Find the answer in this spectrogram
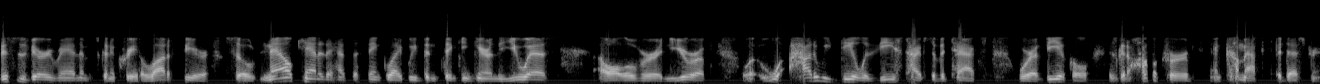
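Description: A man's plain, everyday voice with an American accent, fairly low in pitch, at a fairly quick pace with ordinary pitch variation. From Los Angeles. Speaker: former FBI agent. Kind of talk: interview. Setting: phone call.

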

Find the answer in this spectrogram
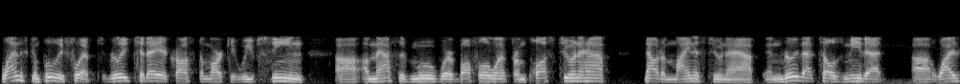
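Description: A plain, everyday voice with fairly even intonation. The pace is fairly quick. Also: man. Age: 30s. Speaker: sports betting reporter and author. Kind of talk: casual radio interview.

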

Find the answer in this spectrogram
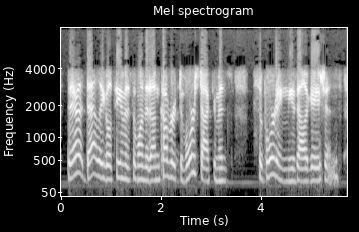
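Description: Speaking at a fairly quick pace in an unremarkable speaking voice, this clip has ordinary pitch variation and very even loudness. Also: woman, medium pitch for a woman. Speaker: criminal defense attorney. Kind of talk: radio interview, legal commentary.

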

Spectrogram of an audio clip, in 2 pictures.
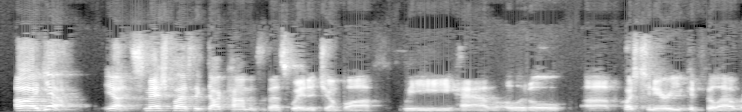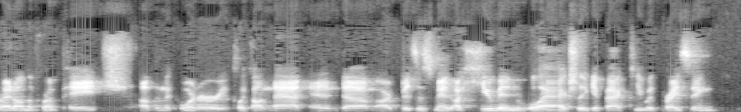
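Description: He has a normal speaking voice at a medium pitch. This man keeps a moderate pace with lively intonation and hardly any pauses. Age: 40s. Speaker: record pressing plant co-owner. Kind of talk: casual interview.

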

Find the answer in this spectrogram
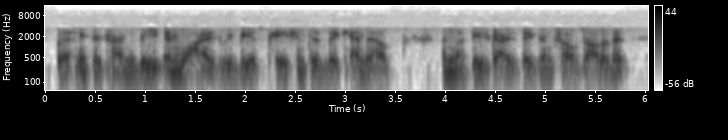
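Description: With an American accent, a man talks over noticeable background noise. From Minnesota. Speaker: former hockey player and color analyst. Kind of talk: radio interview. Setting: phone call.

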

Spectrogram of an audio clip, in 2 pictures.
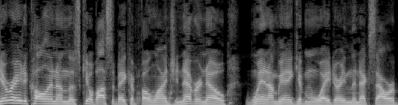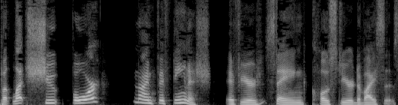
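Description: A man with an unremarkable speaking voice and fairly high pitch, moderate pace and ordinary pitch variation, in a dry, close sound with no echo against a quiet background. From Texas. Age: 40s. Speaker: sports radio host. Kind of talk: sports radio talk show. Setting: radio studio.

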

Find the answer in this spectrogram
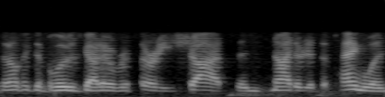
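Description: Speaking fairly quickly with an American accent, a man uses a normal speaking voice at a medium pitch. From West Virginia (Weirton). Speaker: hockey writer. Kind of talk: sports talk interview.

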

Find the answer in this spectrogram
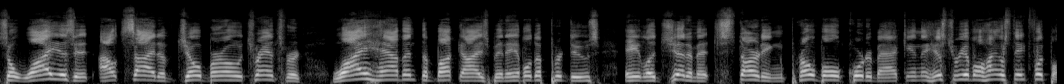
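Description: At a moderate pace, a man with a high pitch speaks with fairly even intonation in a dry, close sound with no echo. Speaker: sports radio host. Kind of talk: sports talk radio interview. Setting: studio.

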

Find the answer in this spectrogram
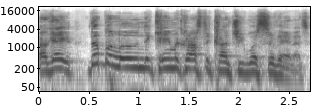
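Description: A loud man with a Florida accent talks at a high pitch in an animated tone, his intonation lively. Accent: US Southern (Florida). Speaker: radio host and farmer. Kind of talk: casual chat. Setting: radio studio.

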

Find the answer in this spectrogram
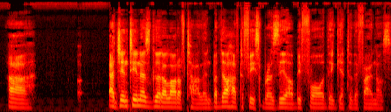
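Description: Speaking at a fairly quick pace in a Kenyan accent, a man keeps a medium pitch and fairly even intonation while his loudness swings widely. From Kenya, Nairobi. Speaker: pastor. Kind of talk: casual chat. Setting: studio.

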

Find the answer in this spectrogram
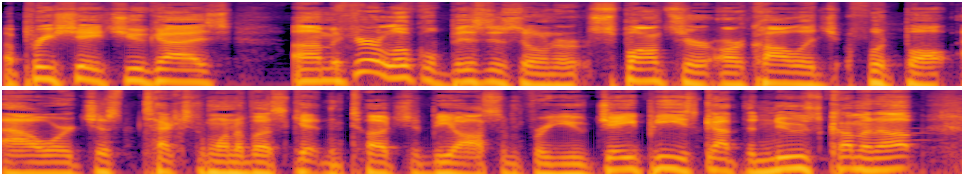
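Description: At a moderate pace, a man speaks at medium pitch with ordinary pitch variation, a somewhat breathy, energetic, animated tone and hardly any pauses. The recording is very clean, with a silent background. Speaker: radio host. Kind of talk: radio sports talk show banter. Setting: radio studio. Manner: energetic, chatty, animated radio patter.

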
